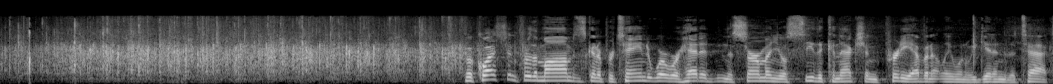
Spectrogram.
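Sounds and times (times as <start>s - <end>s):
audience applause: 0.0s - 6.0s
speech: 4.6s - 10.5s.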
